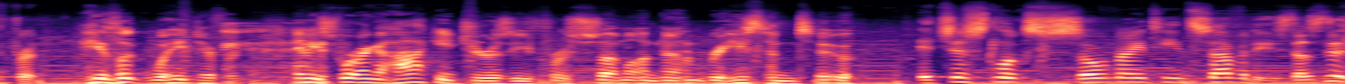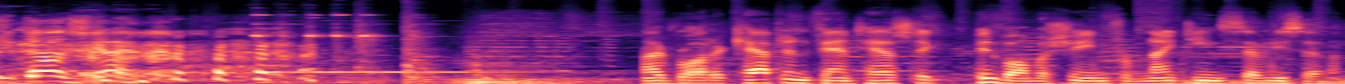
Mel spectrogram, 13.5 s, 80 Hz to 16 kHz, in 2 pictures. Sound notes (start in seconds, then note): 6.8 laughter; 7.9 bells ringing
